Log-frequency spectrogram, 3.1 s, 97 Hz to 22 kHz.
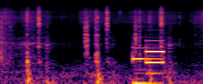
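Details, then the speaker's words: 2023 GMC Yukon Denali, 96,242 miles, stalled while driving, now no crank; battery low at 11 V, booster attached: a few sharp starter clicks with no cranking; dipstick shows no oil, engine suspected seized from oil starvation. "Yeah, the starter is clicking. Did the engine get seized?"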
